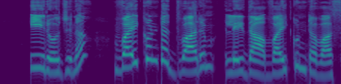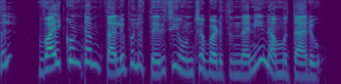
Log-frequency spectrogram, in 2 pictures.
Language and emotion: Telugu, neutral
